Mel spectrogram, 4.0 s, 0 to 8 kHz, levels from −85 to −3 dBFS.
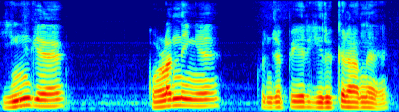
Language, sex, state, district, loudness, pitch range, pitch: Tamil, male, Tamil Nadu, Nilgiris, -17 LUFS, 140-175 Hz, 150 Hz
